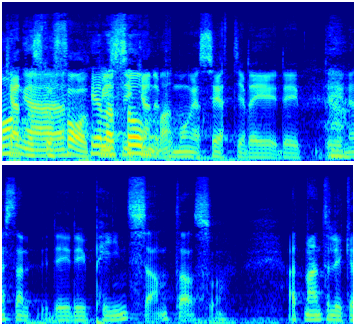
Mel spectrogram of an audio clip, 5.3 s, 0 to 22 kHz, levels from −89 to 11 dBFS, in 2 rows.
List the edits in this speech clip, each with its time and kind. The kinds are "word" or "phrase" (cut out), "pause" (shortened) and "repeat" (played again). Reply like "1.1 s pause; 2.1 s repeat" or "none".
1.8 s word; 2.8 s word

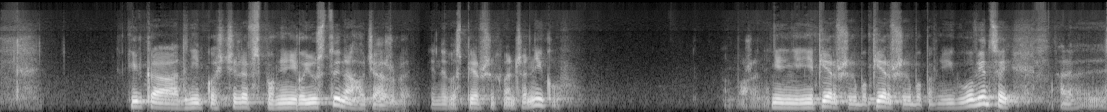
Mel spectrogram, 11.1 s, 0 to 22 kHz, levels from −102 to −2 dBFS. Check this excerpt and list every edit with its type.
2.0 s phrase; 3.0 s word; 4.2 s pause; 7.7 s word; 8.7 s repeat

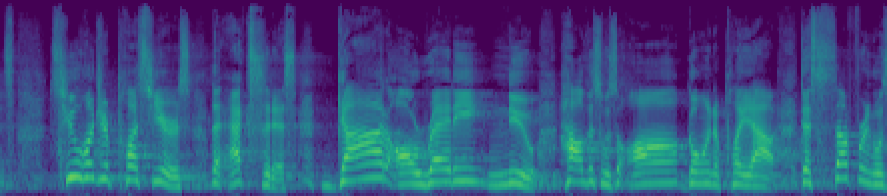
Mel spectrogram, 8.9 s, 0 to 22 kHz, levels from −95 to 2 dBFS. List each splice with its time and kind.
2.1 s word

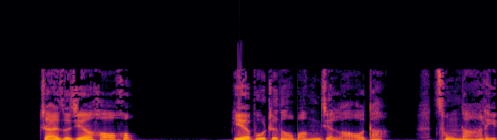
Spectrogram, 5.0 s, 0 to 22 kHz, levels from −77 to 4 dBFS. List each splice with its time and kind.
none

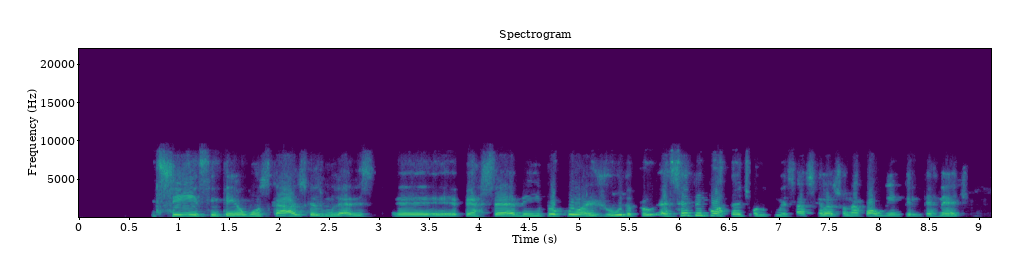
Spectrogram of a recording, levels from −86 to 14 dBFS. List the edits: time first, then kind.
3.0 s pause; 6.7 s word

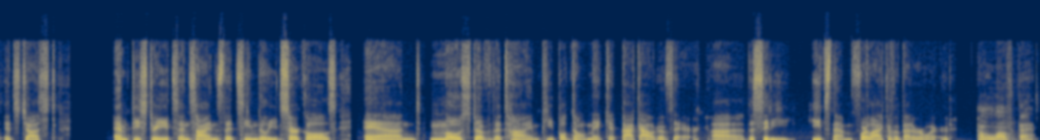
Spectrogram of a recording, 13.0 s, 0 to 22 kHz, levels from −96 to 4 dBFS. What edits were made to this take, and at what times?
3.5 s phrase; 5.3 s pause

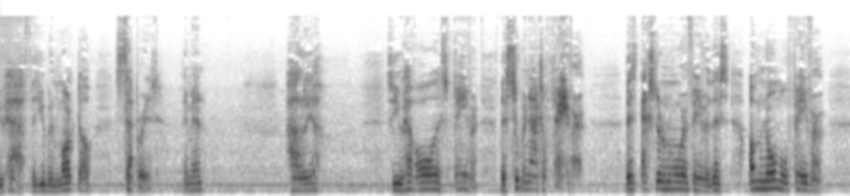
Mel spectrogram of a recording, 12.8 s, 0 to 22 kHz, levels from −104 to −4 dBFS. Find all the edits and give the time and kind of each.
none

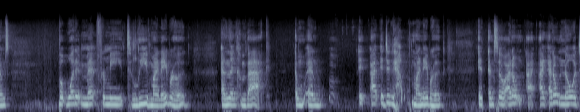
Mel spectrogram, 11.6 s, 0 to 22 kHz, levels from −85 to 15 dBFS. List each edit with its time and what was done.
9.6 s phrase

